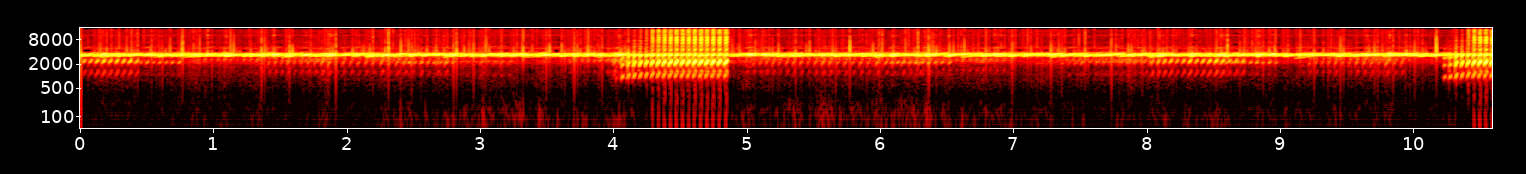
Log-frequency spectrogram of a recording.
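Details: A gray tree frog sings at night in the Albany Pine Bush, giving a short, loud, musical trill over a steady high insect-like chorus.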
